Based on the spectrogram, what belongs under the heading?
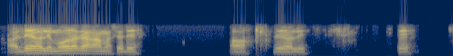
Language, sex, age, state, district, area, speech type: Assamese, male, 18-30, Assam, Biswanath, rural, conversation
